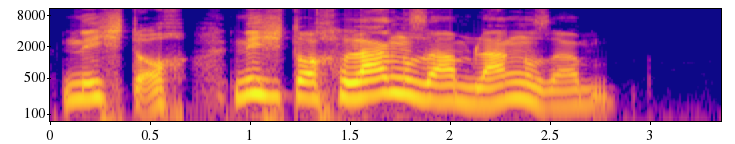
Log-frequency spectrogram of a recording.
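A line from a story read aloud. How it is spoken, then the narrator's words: Roaring. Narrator (German): brüllt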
